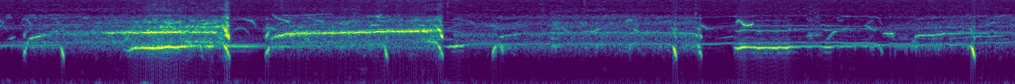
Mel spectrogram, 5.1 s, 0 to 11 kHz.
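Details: Peregrine falcon nest in Poland's Barycz Valley, May 2022, male delivering a small bird while the female feeds young; drawn-out creaking wails in stacked harmonics, several long notes broken by short gaps.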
